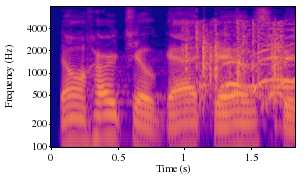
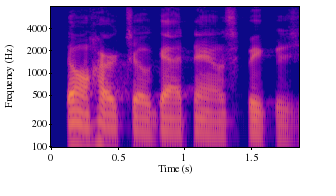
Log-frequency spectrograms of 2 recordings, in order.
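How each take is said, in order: First: "Don't hurt your goddamn speakers" said louder with a punch on "hurt"; louder repeat. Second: Said in the usual way. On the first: Real, not acted. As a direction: hit it again louder as a warning. Warning listeners about speakers.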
